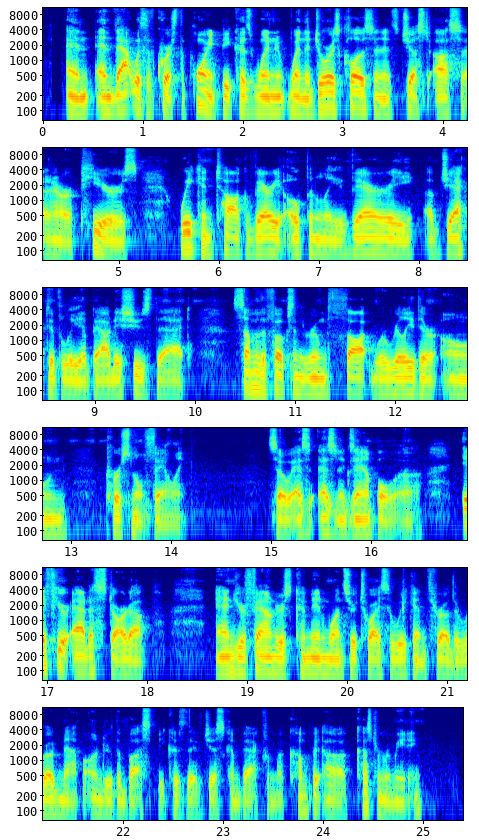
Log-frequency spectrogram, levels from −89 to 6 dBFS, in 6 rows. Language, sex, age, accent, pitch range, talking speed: English, male, 50-69, American, 85-105 Hz, 200 wpm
